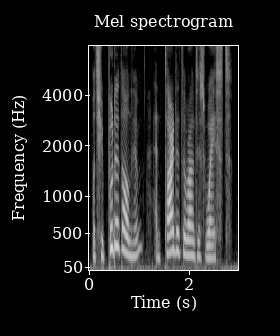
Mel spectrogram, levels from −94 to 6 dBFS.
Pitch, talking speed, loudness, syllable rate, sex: 220 Hz, 240 wpm, -20 LUFS, 5.1 syllables/s, female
